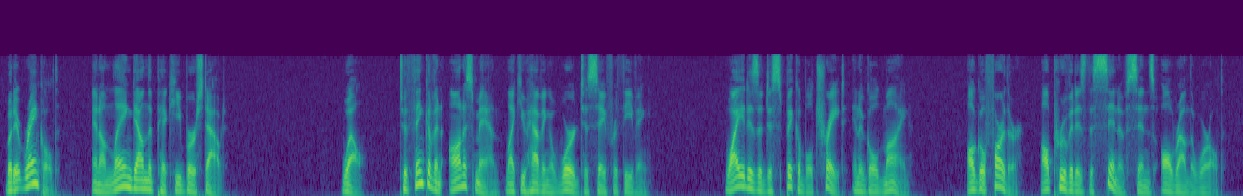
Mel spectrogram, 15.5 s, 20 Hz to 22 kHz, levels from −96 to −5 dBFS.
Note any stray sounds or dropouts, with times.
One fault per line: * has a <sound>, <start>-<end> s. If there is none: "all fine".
all fine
